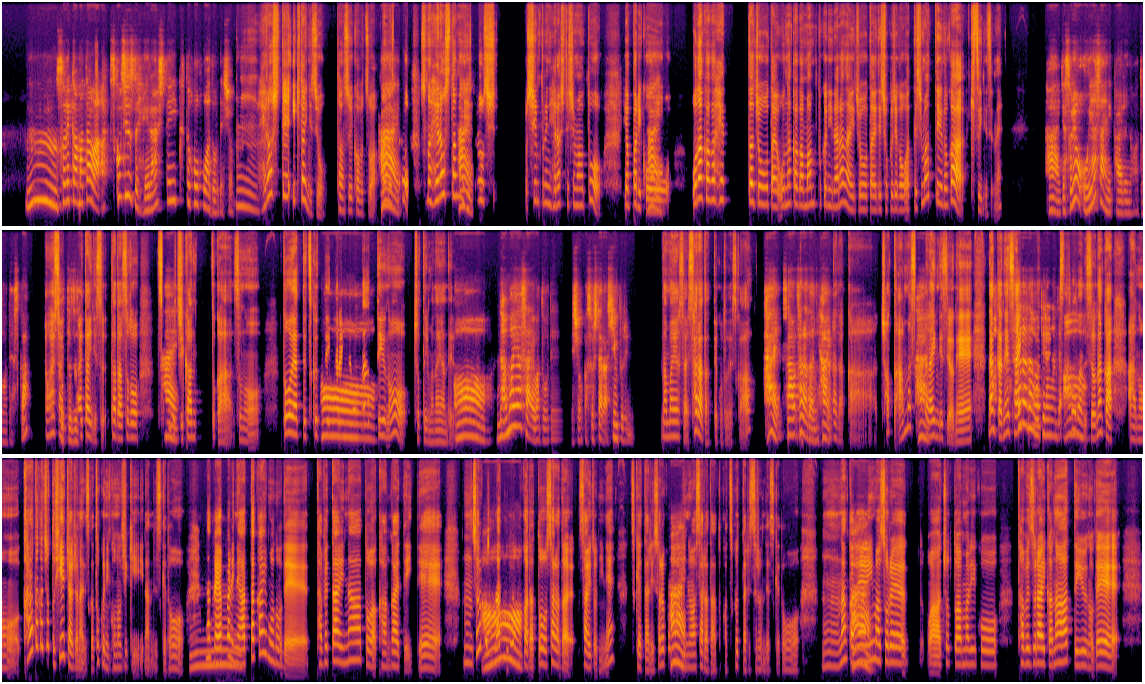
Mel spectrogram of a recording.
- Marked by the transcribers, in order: none
- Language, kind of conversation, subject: Japanese, advice, なぜ生活習慣を変えたいのに続かないのでしょうか？
- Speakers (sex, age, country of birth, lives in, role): female, 30-34, Japan, Poland, user; female, 40-44, Japan, United States, advisor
